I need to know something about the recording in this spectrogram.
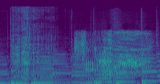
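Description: A big cat roaring twice, the second roar longer, laid as a sound effect over music with plucked and bowed low strings.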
